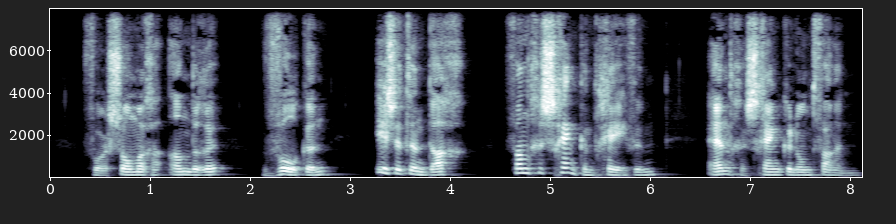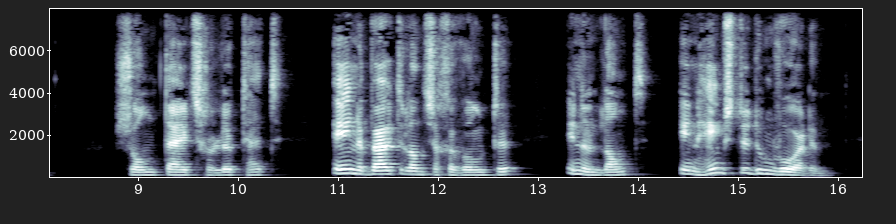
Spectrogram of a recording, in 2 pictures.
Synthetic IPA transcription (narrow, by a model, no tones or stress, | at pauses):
v̥ʊːɹsɔməχəʔɑndərə | vɔlˠkən | ɪsɦətəndɑχ | fɑnχəsχɛŋkənχejvən | ɛnχəsχɛŋkənɔntfɑŋən | sɔmtɛjtsχəlɵk̚tɦət | ejnəbœɥtənlɑnsəχəʋowntə | ɪnənlɑnt | ɪnɦejmstədunʋʊːɹdən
